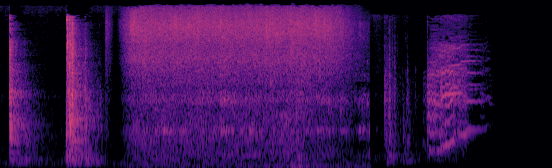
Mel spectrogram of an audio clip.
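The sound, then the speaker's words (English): A steady rush of shower water runs for a couple of seconds, framed by brief clunks and rattles before it starts and after it shuts off. “I'm going to hit the shower real quick and I'll be right back.”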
